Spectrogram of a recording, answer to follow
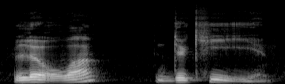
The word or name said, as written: Le roi de quille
